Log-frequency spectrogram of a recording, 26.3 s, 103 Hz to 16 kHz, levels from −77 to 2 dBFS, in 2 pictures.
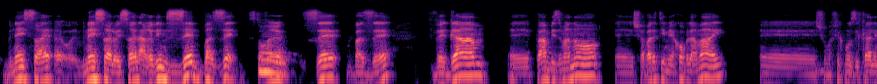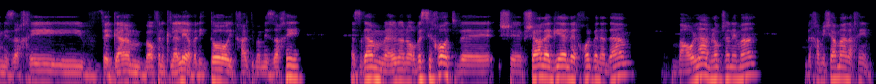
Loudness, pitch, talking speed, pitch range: -25 LUFS, 130 Hz, 110 wpm, 110-155 Hz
